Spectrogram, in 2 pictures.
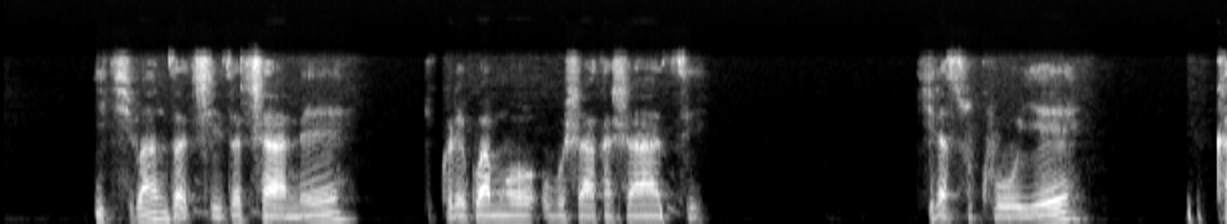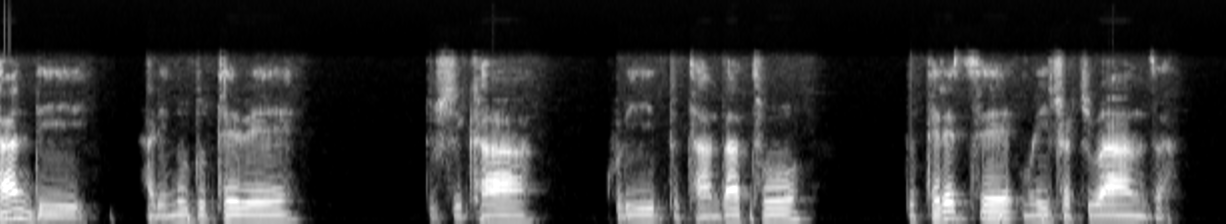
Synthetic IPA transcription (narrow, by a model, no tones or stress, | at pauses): icʰiβaːnzat͡ʃiːzat͡ʃaːne̞ | ɡ̥iko̞ɾe̞ɡwamŋo̞ʔuβuʃakaʃaːt͡si | kʰiɾasukʰuːje̞ | kʰaːndi | haɾinudutʰe̞βe̞ | d̥uʃikʰa | kʰuɾidutʰaːndatʰu | d̥utʰe̞ɾe̞t͡se̞muɾiːt͡ʃo̞kiβaːnza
